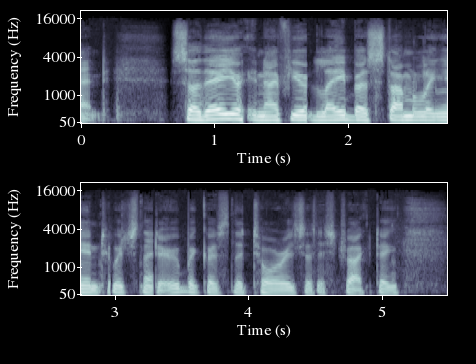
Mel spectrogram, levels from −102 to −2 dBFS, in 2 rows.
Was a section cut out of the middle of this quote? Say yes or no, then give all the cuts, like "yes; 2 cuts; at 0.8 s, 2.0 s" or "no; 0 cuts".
yes; 6 cuts; at 1.2 s, 1.7 s, 3.0 s, 3.3 s, 3.8 s, 4.5 s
